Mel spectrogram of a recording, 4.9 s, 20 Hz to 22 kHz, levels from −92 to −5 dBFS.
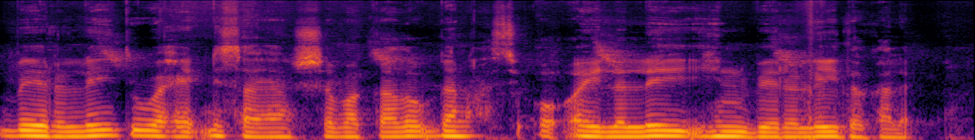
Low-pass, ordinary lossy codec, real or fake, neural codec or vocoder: none; none; real; none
